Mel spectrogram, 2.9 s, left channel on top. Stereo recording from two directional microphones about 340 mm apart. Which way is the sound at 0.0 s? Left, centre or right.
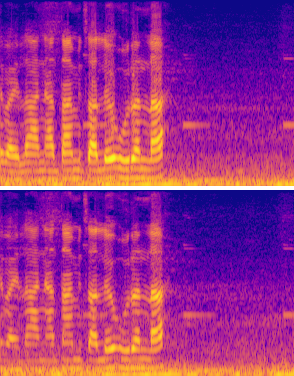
Centre.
